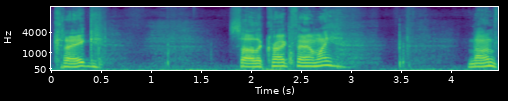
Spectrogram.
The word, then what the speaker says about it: Craig: And it's pronounced a little bit differently. Craig.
